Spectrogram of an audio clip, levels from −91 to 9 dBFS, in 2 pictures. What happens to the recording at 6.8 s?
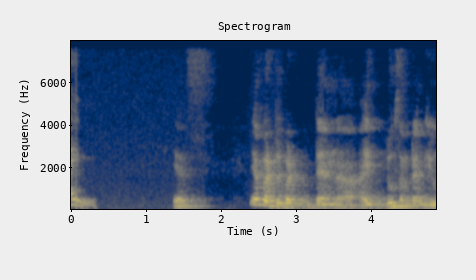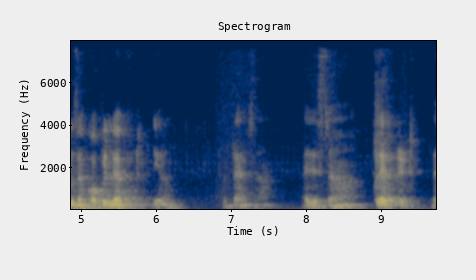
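The echo canceller is gating the background: from 5.73 to 6.85 s, while the far-end loudspeaker plays, it clamps the microphone down by about 40 dB. At 6.8 s the room sound is still sunk in that dip, and it returns as the canceller releases.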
